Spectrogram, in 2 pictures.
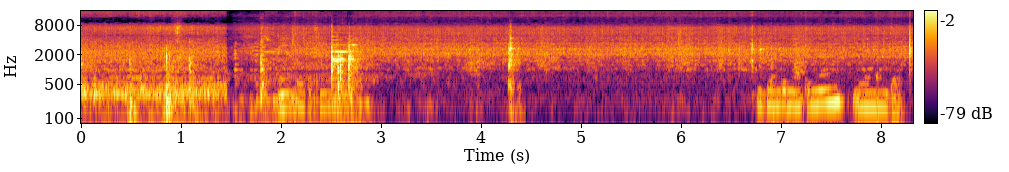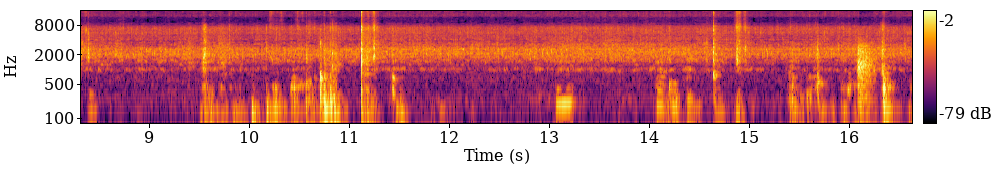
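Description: Chicken pieces sizzling in a little oil in an aluminium stockpot: a steady frying hiss with scattered crackles and pops, and a few sharper knocks, the loudest about two and a half seconds in.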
